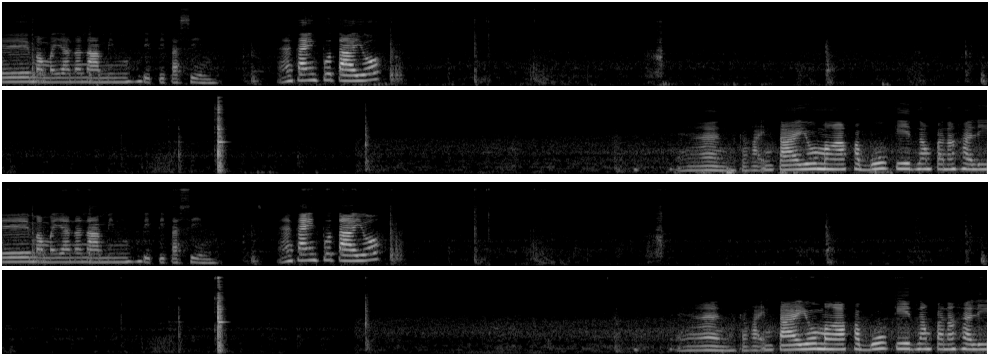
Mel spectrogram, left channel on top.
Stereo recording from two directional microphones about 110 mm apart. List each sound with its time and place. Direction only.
0.0 s speech: 10° left (ahead or behind)
16.7 s a woman's voice: 40° right (ahead or behind)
